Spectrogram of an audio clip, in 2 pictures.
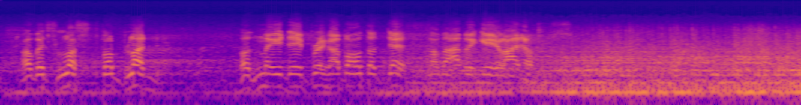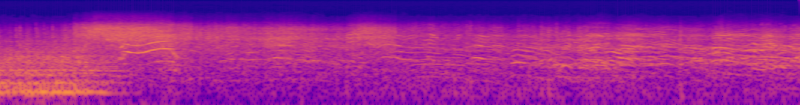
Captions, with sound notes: of its lust for blood, but may they bring about the death of Abigail Adams. (Elizabeth screaming) (crowd shouting)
